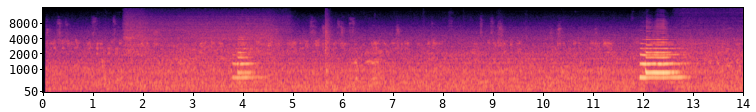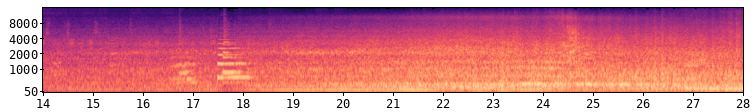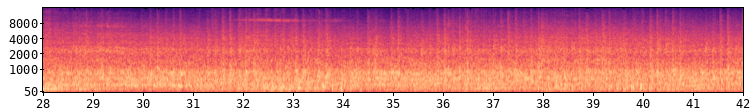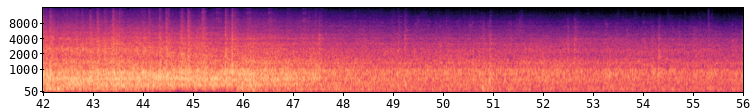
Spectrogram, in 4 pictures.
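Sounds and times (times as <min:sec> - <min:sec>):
train horn toots: 0:03.6 - 0:04.7, 0:11.9 - 0:13.0, 0:16.5 - 0:18.4, 0:21.2 - 0:26.2, 0:26.8 - 0:27.4
locomotive engine droning: 0:10.2 - 0:44.8
train wheels clicking over rail joints: 0:25.5 - 0:46.3.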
